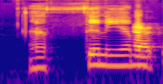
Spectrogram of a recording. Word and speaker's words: Athenaeum: Athenaeum. – Athenaeum.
